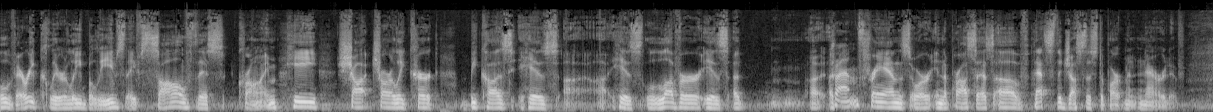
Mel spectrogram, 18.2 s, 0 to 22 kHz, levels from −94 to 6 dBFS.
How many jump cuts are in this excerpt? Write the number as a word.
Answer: two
